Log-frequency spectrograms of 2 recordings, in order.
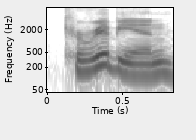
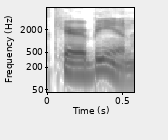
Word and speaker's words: Caribbean: in places ugly connection so your question is about the pronunciations Caribbean versus Caribbean right right and you say Caribbean right that pronunciation tends to be the preferred one when people have an opinion in North America both pronunciations are very common but Caribbean is used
